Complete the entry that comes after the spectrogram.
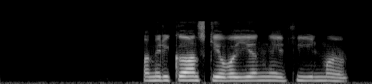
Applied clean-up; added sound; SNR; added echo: neural diffusion model UNIVERSE++.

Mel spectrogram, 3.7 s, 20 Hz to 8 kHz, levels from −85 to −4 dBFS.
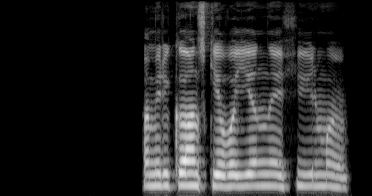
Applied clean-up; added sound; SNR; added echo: neural mask model Resemble Enhance denoiser.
